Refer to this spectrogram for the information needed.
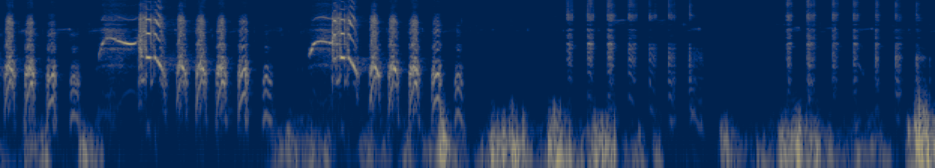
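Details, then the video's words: Dense francolin calling. Whistled openings and strings of rasping pulses overlap, over steady low-pitched background noise throughout. "Teetar Voice,Teeter Birds ki awaaz"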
